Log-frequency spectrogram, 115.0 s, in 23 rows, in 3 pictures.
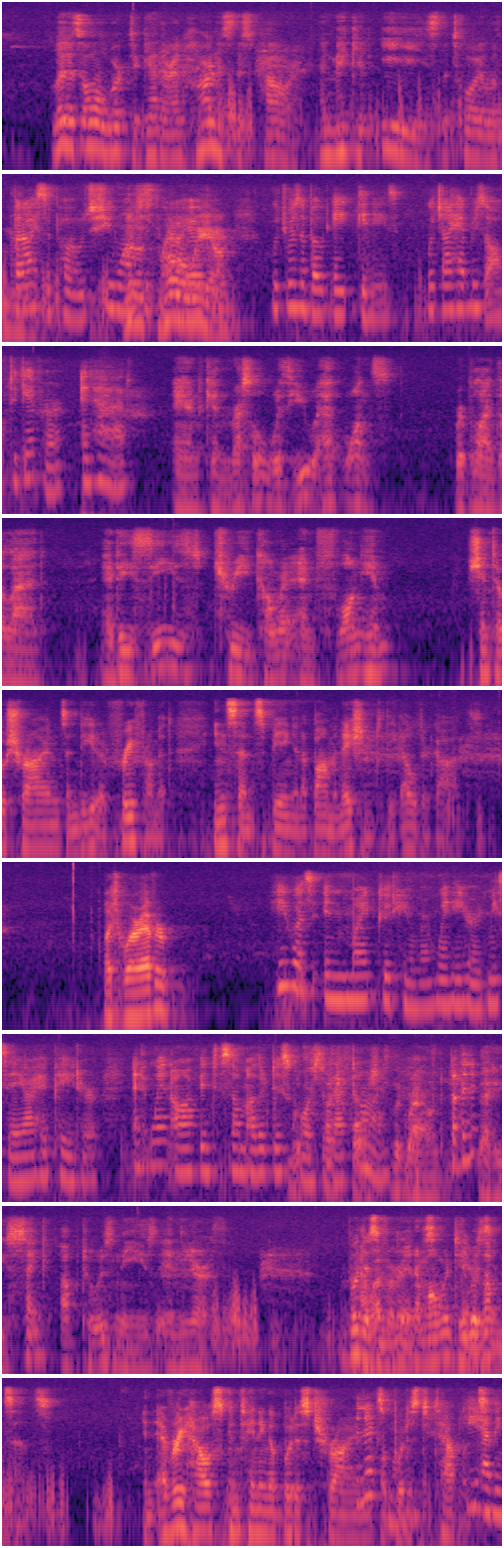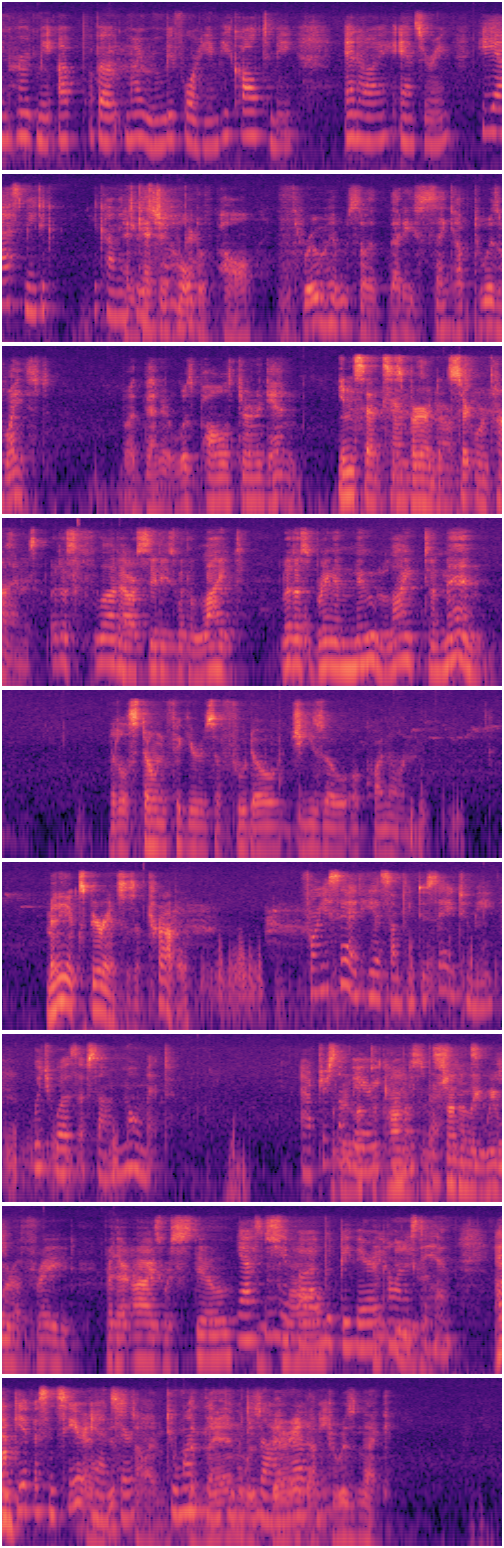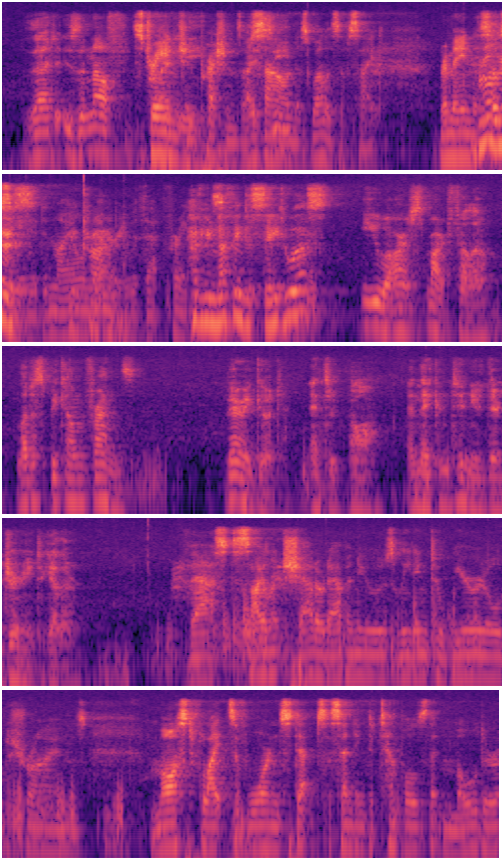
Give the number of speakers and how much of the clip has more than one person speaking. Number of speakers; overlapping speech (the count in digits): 4, about 18%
